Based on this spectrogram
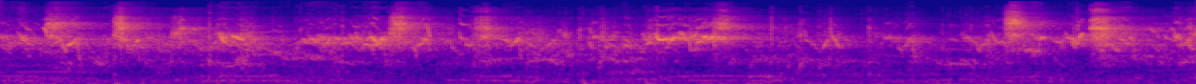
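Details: Budgerigars keep up a steady, busy warble of sharp high chirps and short squawks, many birds calling over one another.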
